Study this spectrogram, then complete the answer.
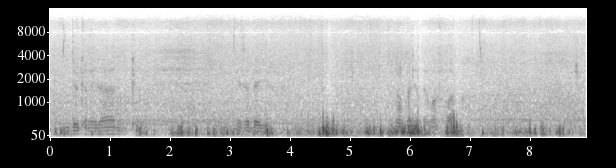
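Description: Bees buzz and hum around an open hive.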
